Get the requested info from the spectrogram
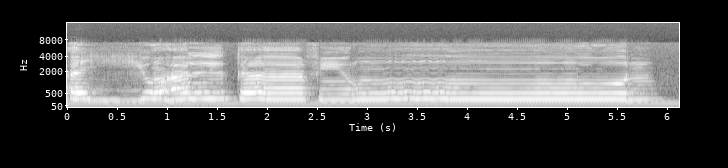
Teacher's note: قاف کو پر پڑھیں گے، یا کے مد کو مکمل کریں گے، حمزہ کے ساتھ یا کو اچھے طریقے سے ملا کے پڑھیں گے تاکہ یہ شد ادا ہو جائے۔ کاف کو باریک پڑھیں گے اور را کو پر پڑھیں گے، نون حالت وقف کی وجہ سے ساکن ہوگی۔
